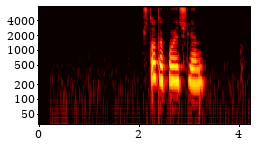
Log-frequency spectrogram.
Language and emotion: Russian, neutral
